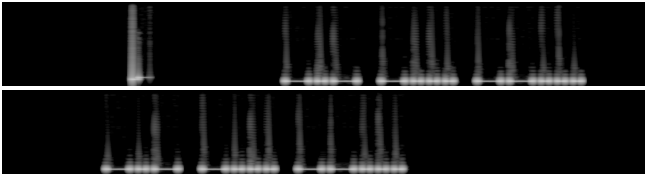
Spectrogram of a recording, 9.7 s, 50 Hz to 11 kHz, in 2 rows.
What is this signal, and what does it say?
Morse code, heard as a keyed tone, about 20 wpm, 700 Hz. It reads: KB7 KB7
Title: USA Call Sign Prefixes - Repeated 2x - 20wpm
